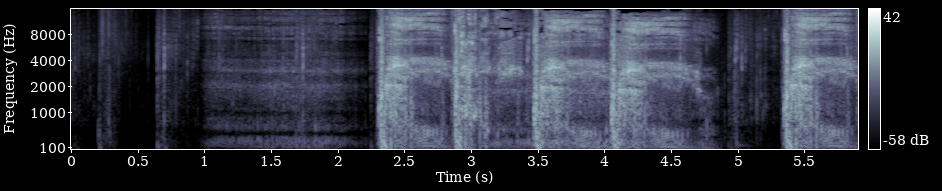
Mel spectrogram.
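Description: A game zombie groans.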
